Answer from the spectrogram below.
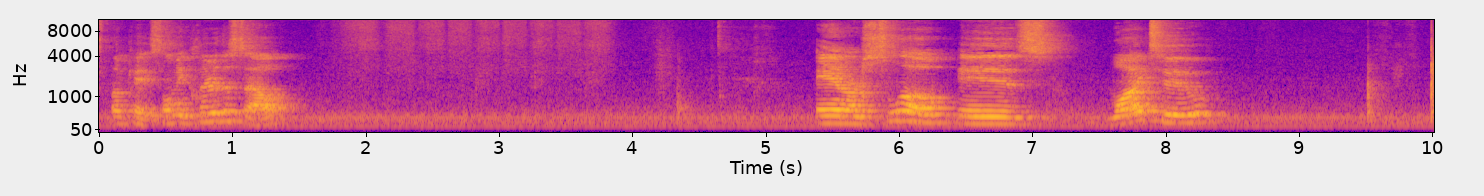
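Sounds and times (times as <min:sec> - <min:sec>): eraser rubbing on chalkboard: 0:01.8 - 0:03.9.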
